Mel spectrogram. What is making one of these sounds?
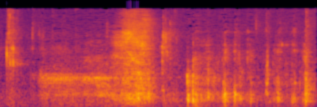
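A man slurps noodles loudly, close to the microphone.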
